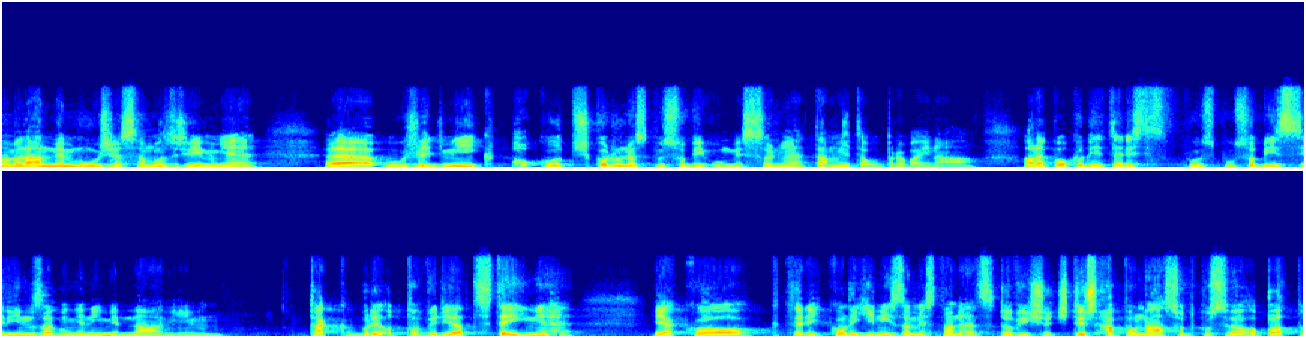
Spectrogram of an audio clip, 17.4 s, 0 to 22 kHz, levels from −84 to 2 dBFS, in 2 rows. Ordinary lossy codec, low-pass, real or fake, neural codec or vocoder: Opus, 64 kbps; 10.8 kHz; fake; codec, 16 kHz in and 24 kHz out, 0.8 kbps, FocalCodec, streaming, 65536 codes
